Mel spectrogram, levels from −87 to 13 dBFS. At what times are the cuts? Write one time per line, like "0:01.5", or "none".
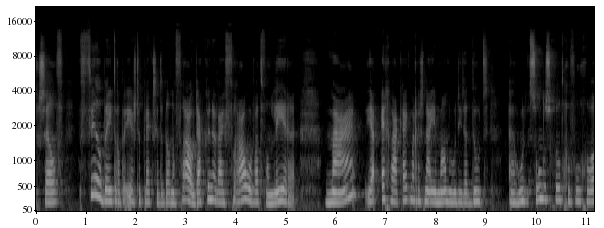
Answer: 0:09.8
